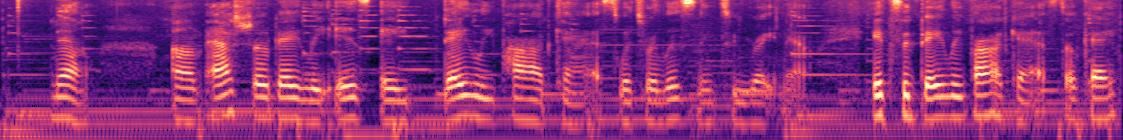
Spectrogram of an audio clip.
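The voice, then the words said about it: Heavy-sounding voice. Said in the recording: “my voice is still heavy sounding. It may be trying to take another vacation”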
